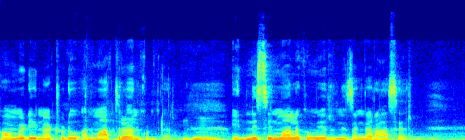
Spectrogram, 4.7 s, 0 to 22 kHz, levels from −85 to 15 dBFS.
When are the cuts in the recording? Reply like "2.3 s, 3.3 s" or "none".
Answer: 2.2 s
